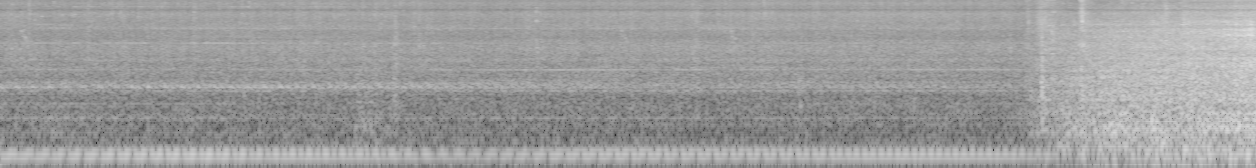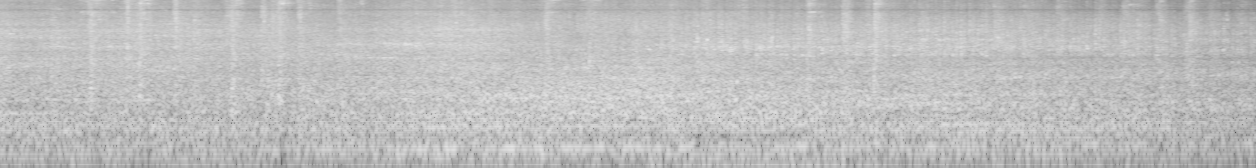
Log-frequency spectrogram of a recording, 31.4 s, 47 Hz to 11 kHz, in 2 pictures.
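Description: For the first dozen seconds, a diesel locomotive idles with a low, steady, pulsing drone. Then, suddenly and much louder, blue passenger coaches roll close past in a shunting move behind CFR diesel-electric locomotive 60-1228-0. Their wheels rumble and clatter over the rail joints in a run of clicks.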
